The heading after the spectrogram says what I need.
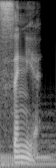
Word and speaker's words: Cienie: And well, I had to Google to try to see how you pronounce it. So, according to Google, it's Cienie.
